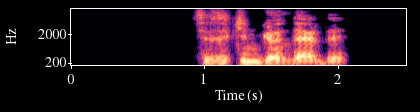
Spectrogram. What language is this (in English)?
Turkish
